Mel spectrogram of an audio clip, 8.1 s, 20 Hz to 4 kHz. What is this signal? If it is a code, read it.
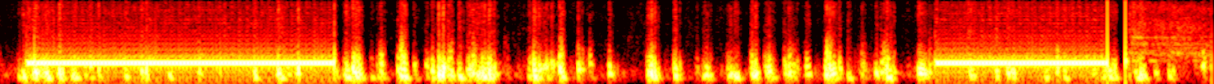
Ringback tone (North America), 440 + 480 Hz.
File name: out- - - - - .17889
